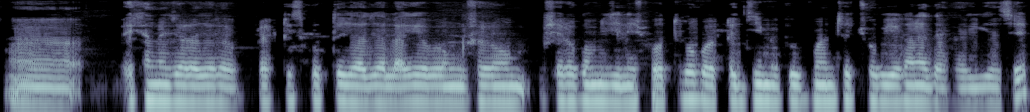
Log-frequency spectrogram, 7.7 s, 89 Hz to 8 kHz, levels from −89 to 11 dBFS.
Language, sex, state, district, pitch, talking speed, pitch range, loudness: Bengali, male, West Bengal, Jalpaiguri, 130 Hz, 165 wpm, 125-135 Hz, -19 LUFS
